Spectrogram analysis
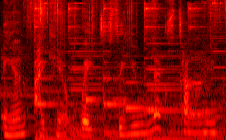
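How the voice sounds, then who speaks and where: A teacher reading a children's picture book aloud at bedtime, gentle and expressive. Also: female voice, a little high, takes it slowly, over loud music.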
